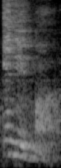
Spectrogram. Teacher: Enigma is a special word and it has a stress on the second syllable. Here we're going to have e, and then you have nig, and you have ma.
